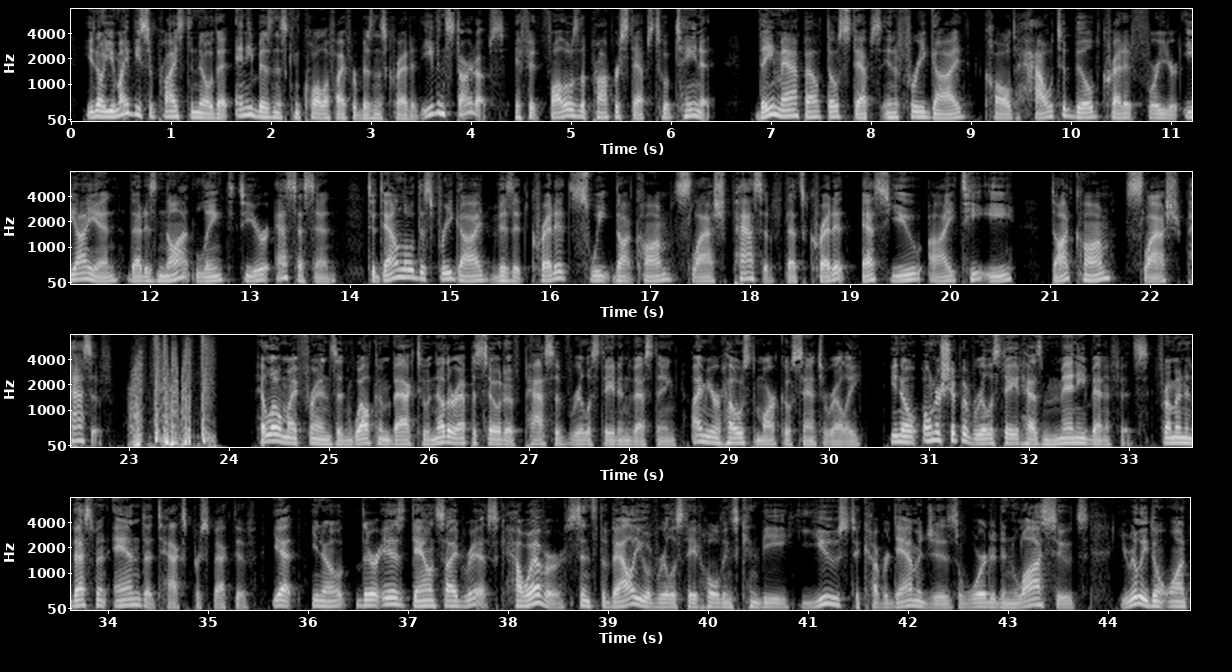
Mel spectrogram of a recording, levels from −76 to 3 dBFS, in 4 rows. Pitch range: 105-140 Hz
